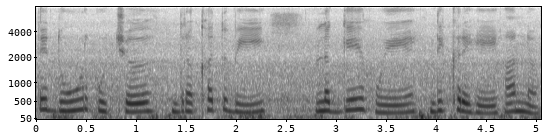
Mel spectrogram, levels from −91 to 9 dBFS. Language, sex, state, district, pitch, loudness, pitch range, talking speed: Punjabi, male, Punjab, Kapurthala, 235 Hz, -15 LUFS, 220-260 Hz, 120 wpm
